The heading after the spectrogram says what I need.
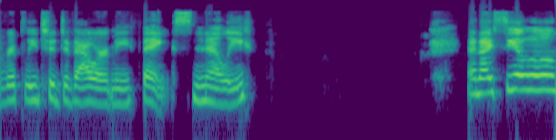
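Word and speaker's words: Gnelly: thank you you're welcome that's Nelly spelled with a G you know like gnome because she's a gnome yeah gelli I made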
